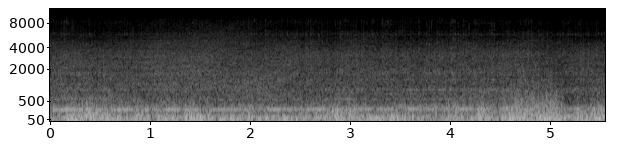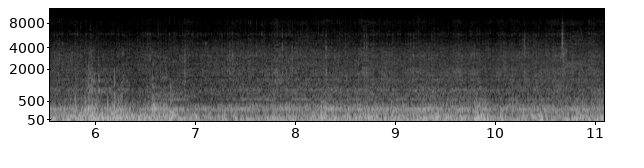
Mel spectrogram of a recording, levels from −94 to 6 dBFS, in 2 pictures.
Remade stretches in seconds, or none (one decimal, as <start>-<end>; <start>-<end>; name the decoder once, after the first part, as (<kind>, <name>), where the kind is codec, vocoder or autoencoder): 8.7-11.1 (vocoder, Vocos)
